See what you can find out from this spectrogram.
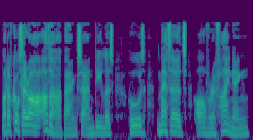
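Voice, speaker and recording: A man voicing a suave older Chinese merchant in an audiobook, bland and smiling, with measured, formal, politely evasive courtesy. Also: mid-range voice, no room sound, close to an everyday voice. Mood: bland, courteous.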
